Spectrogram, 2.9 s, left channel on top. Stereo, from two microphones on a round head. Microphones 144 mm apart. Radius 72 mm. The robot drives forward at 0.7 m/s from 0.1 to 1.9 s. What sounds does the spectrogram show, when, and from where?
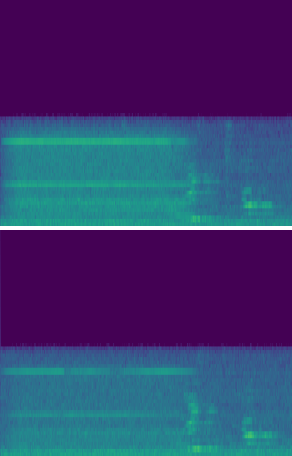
1.7 s a shout: centre (ahead or behind), 9.5 m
